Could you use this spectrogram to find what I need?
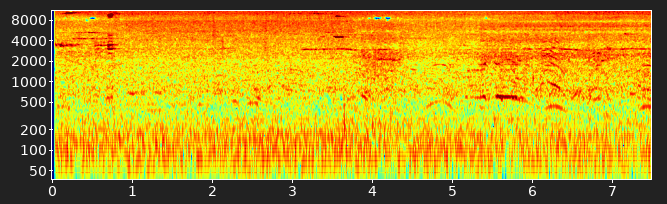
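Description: Motorcycle engines rumble and idle in busy street traffic.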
